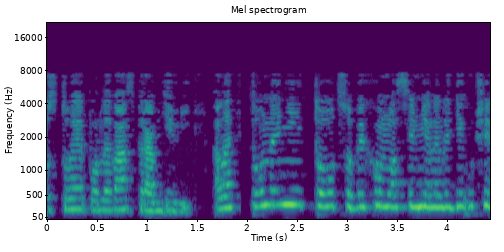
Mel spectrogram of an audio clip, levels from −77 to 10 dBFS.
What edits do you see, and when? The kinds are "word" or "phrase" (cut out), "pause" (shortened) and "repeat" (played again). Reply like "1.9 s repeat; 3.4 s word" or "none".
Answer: 1.9 s pause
